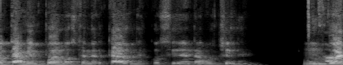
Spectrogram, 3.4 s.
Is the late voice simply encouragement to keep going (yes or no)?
yes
